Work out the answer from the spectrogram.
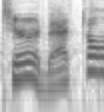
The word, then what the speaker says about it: pterodactyl: can you hear that pterodactyl in the bathroom bro no oh that's cause the p is silent Burger shops closed Walker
